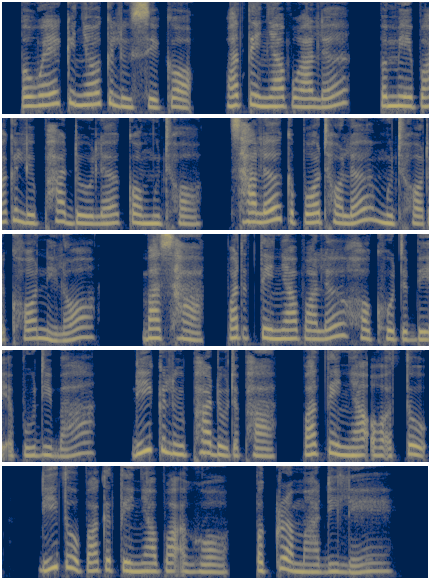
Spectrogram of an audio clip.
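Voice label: Burmese Karen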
